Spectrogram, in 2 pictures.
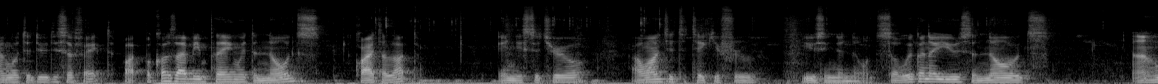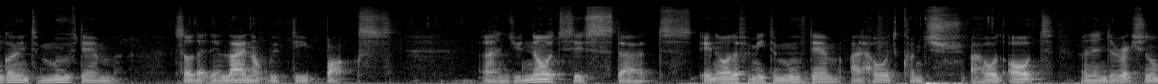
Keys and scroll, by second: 0.0 Up, 0.0 Right, 4.0 alt+Left, 4.5 Left, 4.9 Left, 5.3 Down, 5.5 Down, 5.8 Down, 6.6 Down, 8.0 Up, 13.3 alt+Down, 13.9 Down, 14.3 Down.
